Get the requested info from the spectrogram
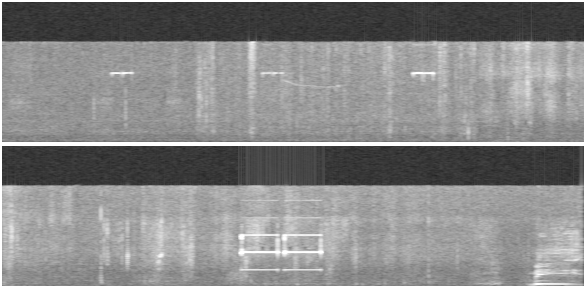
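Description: VIFLY Finder Mini lost-model buzzer on a race quad, sounding its alarm because the flight battery is disconnected. Faint short high beeps come about once a second, then two loud beeps close by about six seconds in.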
